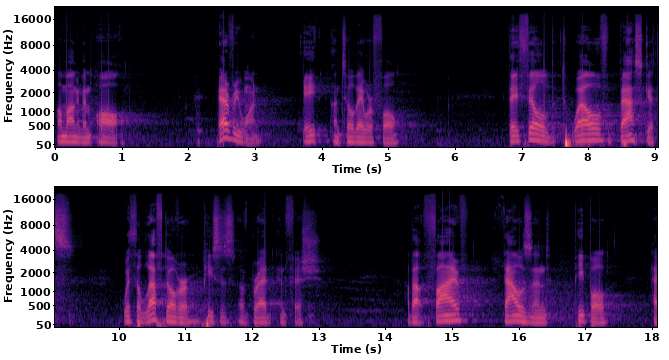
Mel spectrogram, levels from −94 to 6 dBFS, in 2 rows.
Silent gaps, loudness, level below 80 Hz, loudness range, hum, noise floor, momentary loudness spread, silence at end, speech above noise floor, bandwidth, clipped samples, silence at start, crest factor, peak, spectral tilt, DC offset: none; -39 LUFS; -48 dBFS; 9 LU; none; -75 dBFS; 16 LU; 0 s; 37 dB; 19 kHz; under 0.1%; 0.05 s; 28 dB; -12 dBFS; -5 dB/octave; under 0.1%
